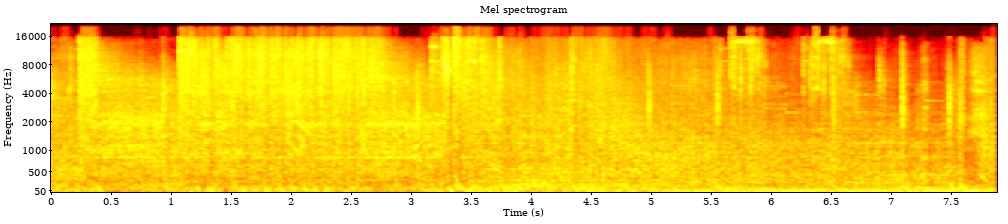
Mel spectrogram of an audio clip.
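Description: Gunfire in the video game Control, played on PS5: dense, continuous bursts of rapid shots and booms filling the scene at steady loudness, with no talk over it.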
